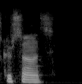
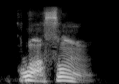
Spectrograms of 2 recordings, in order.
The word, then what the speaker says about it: croissant: And they were eating their McDonald's croissants, and I was there. – Pronounce it correctly. – Croissant. – It's like French. – There you go. – French. Croissant.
